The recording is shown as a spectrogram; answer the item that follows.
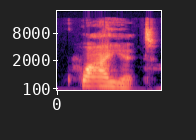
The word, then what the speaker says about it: quiet: quite, quiet, quit, quite, quiet. The word quit has a small, loose lips, quit, quit, where the word quite, quite, has a very tall, open mouth, quit, quite. Quiet is a two-syllable word, quiet.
